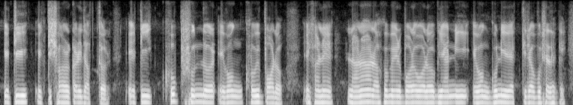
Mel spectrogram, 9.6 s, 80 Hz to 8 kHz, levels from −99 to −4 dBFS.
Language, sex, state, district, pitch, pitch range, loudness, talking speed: Bengali, male, West Bengal, North 24 Parganas, 130 Hz, 125-135 Hz, -14 LUFS, 130 wpm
